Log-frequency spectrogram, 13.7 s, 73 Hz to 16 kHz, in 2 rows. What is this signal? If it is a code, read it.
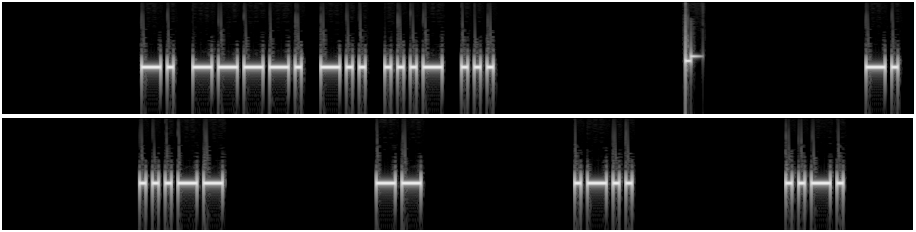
Morse code, heard as a keyed tone, about 25 wpm, spaced as for 11 wpm, 700 Hz. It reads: N9DVS N3MLF
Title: USA Call Signs - 5 Characters - 8x Character Spacing - 25wpm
